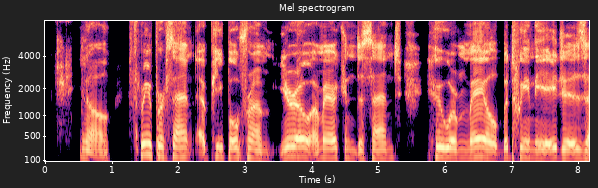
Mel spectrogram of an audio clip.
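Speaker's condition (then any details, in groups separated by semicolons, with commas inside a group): Cerebral palsy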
